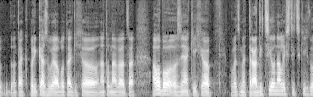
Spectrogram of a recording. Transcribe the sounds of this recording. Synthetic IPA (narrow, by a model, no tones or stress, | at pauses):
t̪akpɾikazujɛalɛbɔt̪aɡiɣnat̪ɔnaʋaːd͡za | a̰lɛbɔzɲɛakiːxpɔʋɛd͡zmɛt̪ɾʔad̪it͡siɔnalist̪it͡skiːd̪ʊɔ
